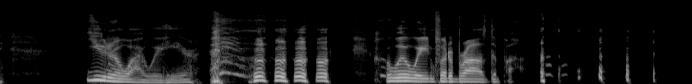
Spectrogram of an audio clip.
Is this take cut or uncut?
uncut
